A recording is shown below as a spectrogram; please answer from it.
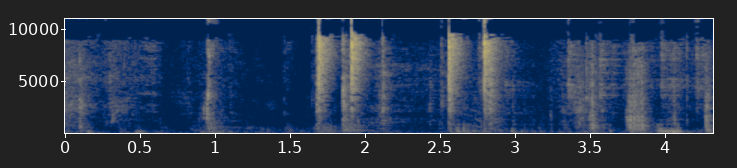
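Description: A handful of irregular sharp clicks and knocks from the door and metal fittings of a Thetford built-in gas oven being handled.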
